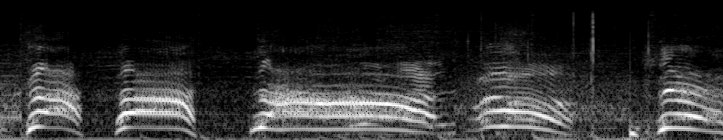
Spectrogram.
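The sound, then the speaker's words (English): A man bellows a hype battle cry, five loud shouts in quick succession, each drawn-out and strained, with the middle one held longest. “And then as I yell, I get myself more hyped.”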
